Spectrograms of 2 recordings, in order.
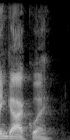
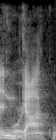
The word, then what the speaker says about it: Ngakoue: It's pronounced Ngakoue. – Man, I thought I was being slick there. – No, I got you. It's all right. Just ask for help. I'm here Ngakoue.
